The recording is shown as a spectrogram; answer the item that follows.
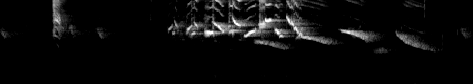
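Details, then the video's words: Minas Gerais papa-capim in the grego style: after a couple of isolated chips, a rich jumble of rapid high twitters and trills, ending in two long down-slurred whistles. "Papa capim grego de minas"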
